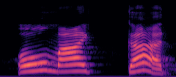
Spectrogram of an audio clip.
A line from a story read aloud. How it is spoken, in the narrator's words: cried out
